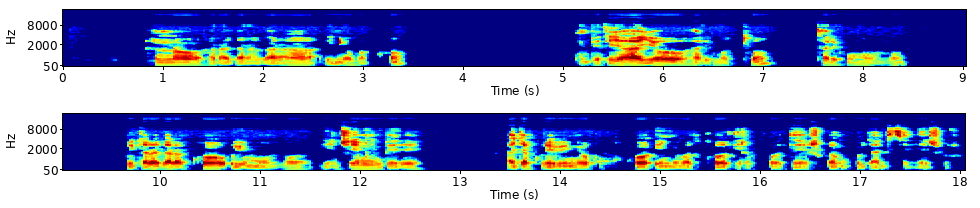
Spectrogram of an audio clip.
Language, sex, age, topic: Kinyarwanda, male, 36-49, finance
